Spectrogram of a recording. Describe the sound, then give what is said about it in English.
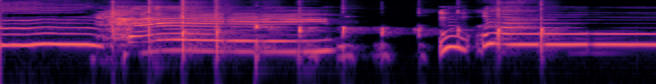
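A quick run of sharp hand claps, loud and slightly uneven in rhythm, mixed with a high, drawn-out whooping voice cheering over them, welcoming guest Anjelah Johnson to the show. “This is me clapping.”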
